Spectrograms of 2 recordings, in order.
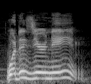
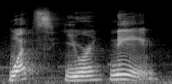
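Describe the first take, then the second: First: What and is are said as two full words. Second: What and is are joined into what's.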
